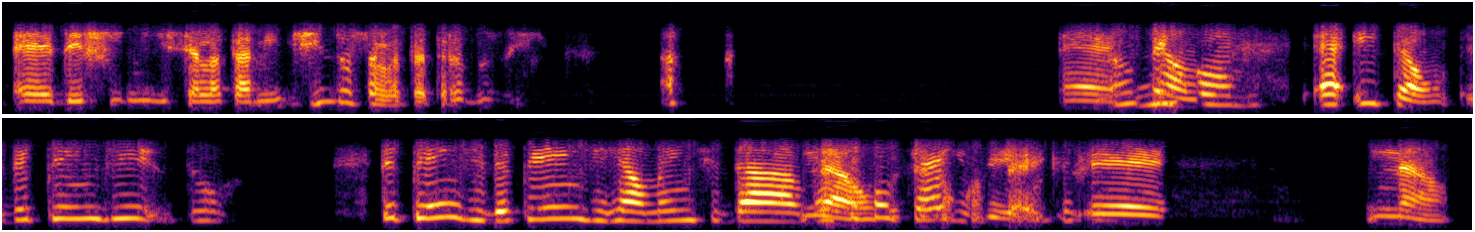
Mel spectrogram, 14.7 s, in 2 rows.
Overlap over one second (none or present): present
